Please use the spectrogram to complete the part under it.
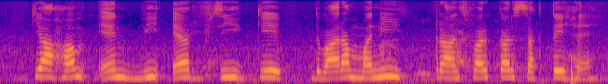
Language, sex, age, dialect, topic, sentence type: Hindi, female, 18-24, Kanauji Braj Bhasha, banking, question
